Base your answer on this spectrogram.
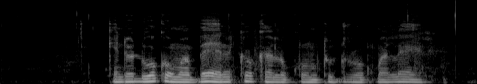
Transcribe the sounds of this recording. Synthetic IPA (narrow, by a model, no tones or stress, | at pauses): kendodwokomabɛrkɔkalokwomtudɾokmalɛl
